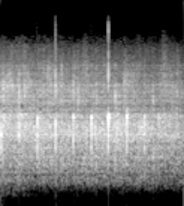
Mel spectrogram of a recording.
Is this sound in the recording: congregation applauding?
yes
